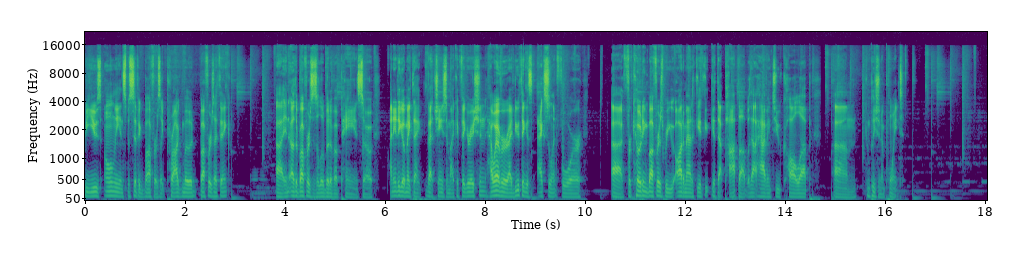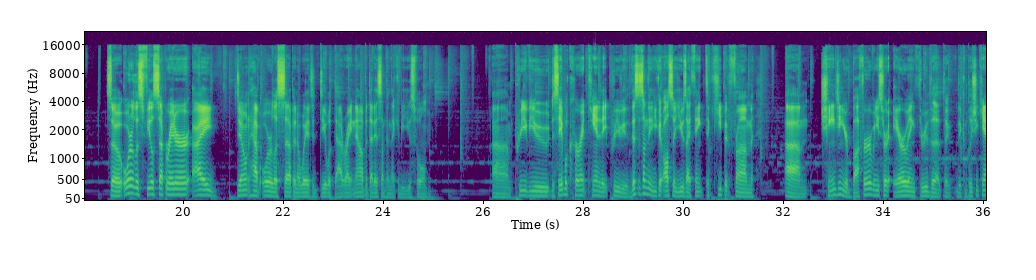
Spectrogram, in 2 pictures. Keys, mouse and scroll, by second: 10.6 i, 12.2 Down, 12.4 Down, 12.6 Down, 13.2 Down, 13.6 Down, 14.0 Down, 15.0 Down, 17.2 d, 17.6 d, 29.4 x, 29.6 x, 30.6 ctrl+alt+x.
